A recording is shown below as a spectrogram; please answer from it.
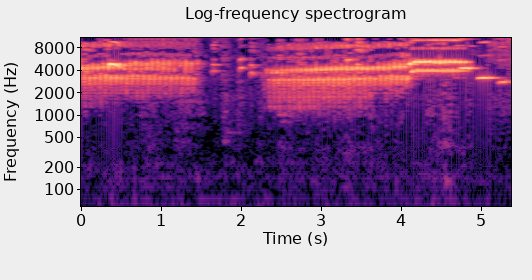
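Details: Canary singing a sustained, rapid trilled song of buzzy repeated notes around high pitch, pausing briefly mid-phrase, then resuming with a higher rolling trill and a final short whistled note.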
